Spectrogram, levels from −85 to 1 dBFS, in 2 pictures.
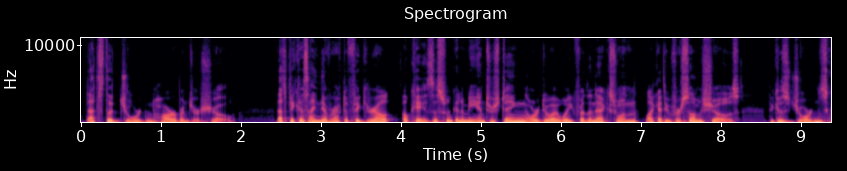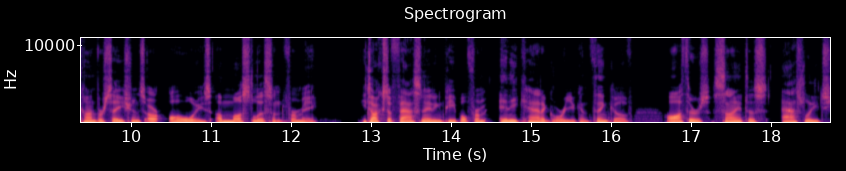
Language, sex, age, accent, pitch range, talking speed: English, male, 50-69, American, 100-140 Hz, 190 wpm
